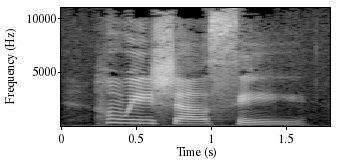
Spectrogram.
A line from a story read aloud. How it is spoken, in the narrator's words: Elton, laughing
